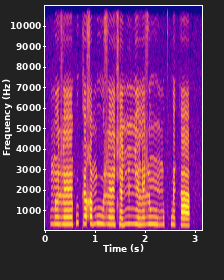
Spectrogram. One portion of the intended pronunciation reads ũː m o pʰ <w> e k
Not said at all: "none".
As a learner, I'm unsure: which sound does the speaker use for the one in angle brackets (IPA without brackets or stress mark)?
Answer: w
